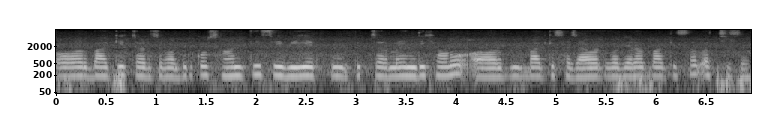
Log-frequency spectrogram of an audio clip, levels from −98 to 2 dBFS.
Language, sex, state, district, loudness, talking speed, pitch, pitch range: Garhwali, female, Uttarakhand, Tehri Garhwal, -30 LUFS, 180 wpm, 190 Hz, 185-195 Hz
